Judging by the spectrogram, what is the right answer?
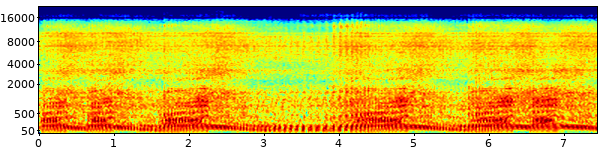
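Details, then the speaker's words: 1974 Honda CB360 twin on a test ride after a points adjustment. Lumpy, uneven exhaust beat as revs rise and fall, with half the pulses missing. Running on one cylinder; the left cylinder is dead from a points wire grounded by the points cover. "It was running on one cylinder. Left side was dead."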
